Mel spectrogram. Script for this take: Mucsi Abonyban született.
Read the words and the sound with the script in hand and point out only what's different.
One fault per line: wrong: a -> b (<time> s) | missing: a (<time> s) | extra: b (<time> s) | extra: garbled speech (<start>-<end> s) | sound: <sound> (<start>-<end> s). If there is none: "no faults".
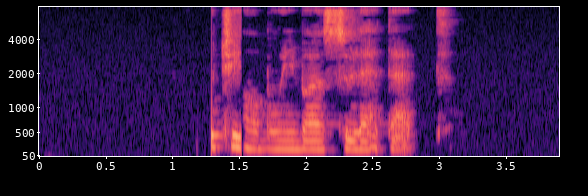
sound: dropout (1.2-1.3 s)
